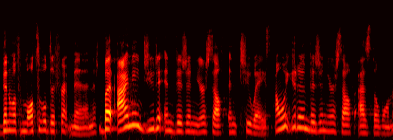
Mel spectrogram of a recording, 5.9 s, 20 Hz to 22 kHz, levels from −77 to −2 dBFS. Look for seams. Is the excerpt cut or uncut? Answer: cut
